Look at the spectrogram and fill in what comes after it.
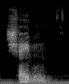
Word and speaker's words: Cheydin: Jaden. – Cheydin. C H E Y D I N.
